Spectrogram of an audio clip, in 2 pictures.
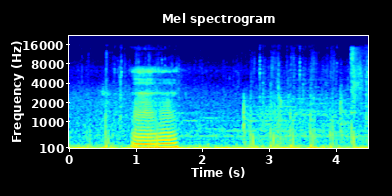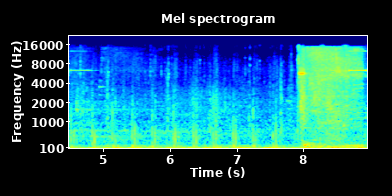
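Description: Heavy footsteps thud quickly on a metal floor.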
